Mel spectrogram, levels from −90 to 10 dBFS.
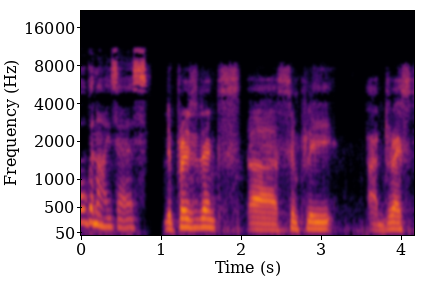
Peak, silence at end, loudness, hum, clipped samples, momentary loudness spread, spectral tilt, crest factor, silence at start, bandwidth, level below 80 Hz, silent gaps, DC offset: -2 dBFS; 0.05 s; -25 LUFS; none; under 0.1%; 10 LU; -4.5 dB/octave; 22 dB; 0 s; 11.5 kHz; -56 dBFS; none; under 0.1%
